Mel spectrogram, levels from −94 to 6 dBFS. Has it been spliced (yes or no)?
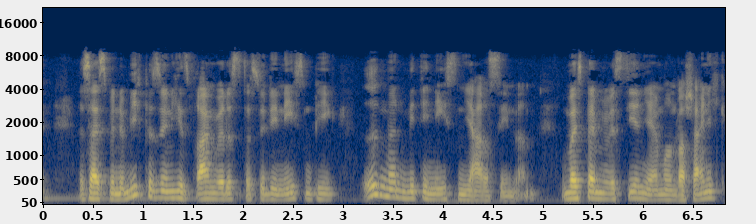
yes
